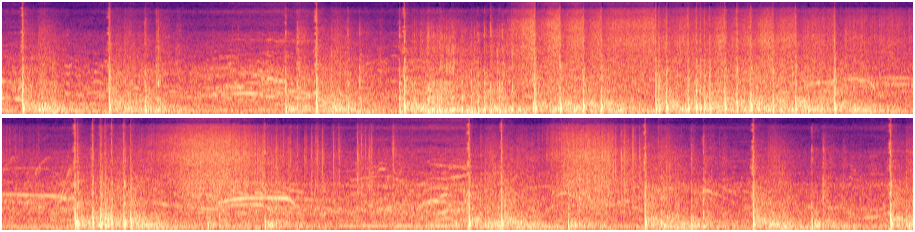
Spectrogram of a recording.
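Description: Fireworks bang and crackle loudly outdoors.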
